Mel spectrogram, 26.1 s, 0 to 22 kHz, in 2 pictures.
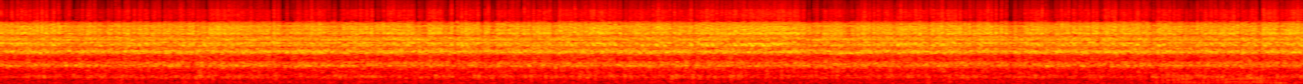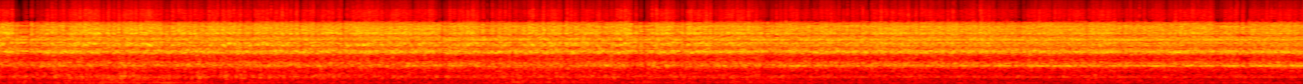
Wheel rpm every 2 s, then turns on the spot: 230, 230, 240, 230, 230, 230, 240, 230, 230, 230, 230, 240, 230.
none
